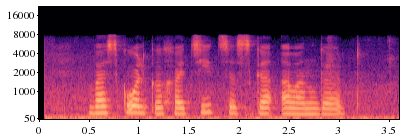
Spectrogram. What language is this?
Russian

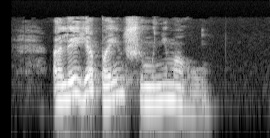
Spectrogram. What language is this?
Belarusian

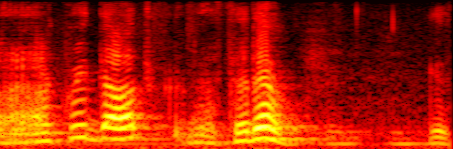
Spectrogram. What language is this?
Portuguese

